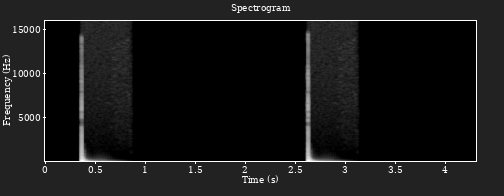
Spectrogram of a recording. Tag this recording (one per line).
shot
one
sample
Drum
